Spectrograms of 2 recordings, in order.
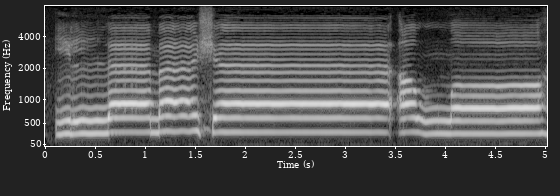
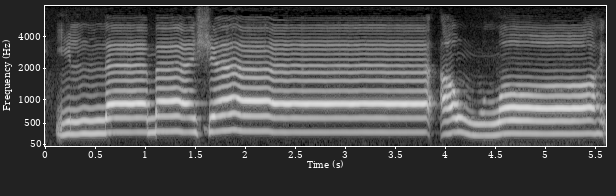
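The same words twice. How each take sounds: First: The L in Allah is thin and light. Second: The L in Allah has a W-like glide. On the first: "lohnya masih tipis" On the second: "Itu ada W-nya juga salah"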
